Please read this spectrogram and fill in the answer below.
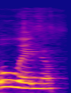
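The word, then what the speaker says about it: Eoin: Donc c'est Warp, l'assassin malgré lui, de Ewan, est prononcé Ewan, oui c'est marqué le marque à l'intérieur. Prononcé Owen.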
